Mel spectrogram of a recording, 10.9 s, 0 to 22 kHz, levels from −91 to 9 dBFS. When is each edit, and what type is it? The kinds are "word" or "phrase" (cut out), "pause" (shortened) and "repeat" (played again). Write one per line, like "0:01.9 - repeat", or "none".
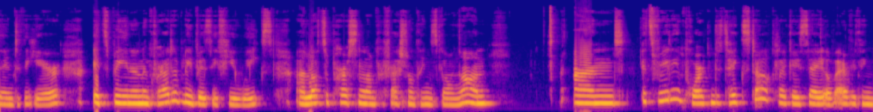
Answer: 0:07.9 - pause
